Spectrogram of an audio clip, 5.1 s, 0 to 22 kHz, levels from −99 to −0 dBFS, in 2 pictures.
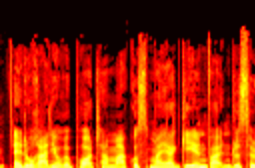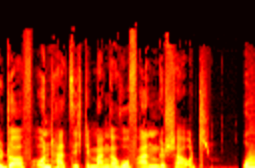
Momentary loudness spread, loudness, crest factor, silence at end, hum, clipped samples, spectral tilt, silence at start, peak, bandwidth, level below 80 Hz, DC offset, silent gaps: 6 LU; -17 LUFS; 16 dB; 0 s; none; under 0.1%; -5 dB/octave; 0 s; -2 dBFS; 18 kHz; -34 dBFS; under 0.1%; 4.93-4.98 s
